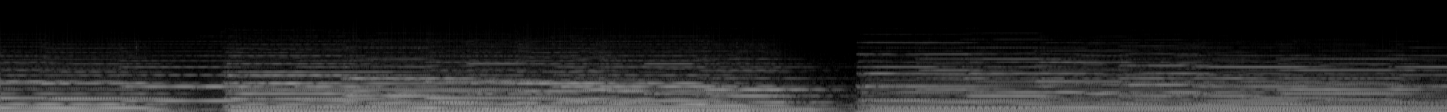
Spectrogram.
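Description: Willis/Walker pipe organ playing slow, sustained chords. A deep pedal bass comes in about five seconds in. The sound briefly thins twice between chords.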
